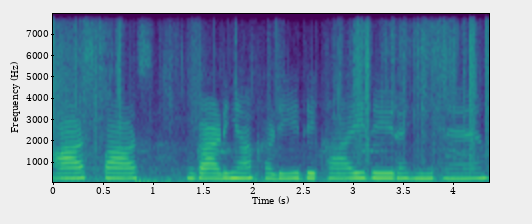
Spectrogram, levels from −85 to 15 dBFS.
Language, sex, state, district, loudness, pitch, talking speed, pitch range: Hindi, female, Uttar Pradesh, Lucknow, -15 LUFS, 240 Hz, 110 wpm, 235-245 Hz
